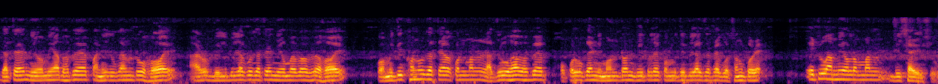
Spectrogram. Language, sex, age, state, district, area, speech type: Assamese, male, 60+, Assam, Golaghat, urban, spontaneous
